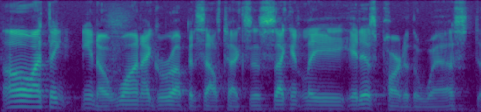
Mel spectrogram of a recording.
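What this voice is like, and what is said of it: Deep Southern Texas accent. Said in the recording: “I can kind of tell with the accent. It's very deep.”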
